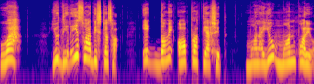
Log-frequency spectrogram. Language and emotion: Nepali, surprised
